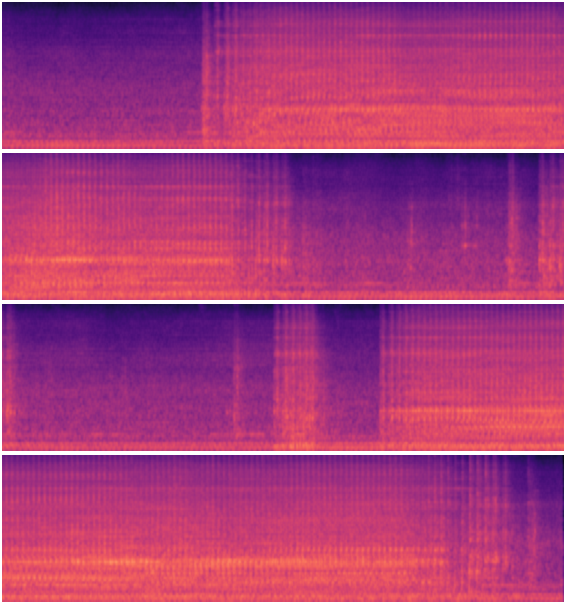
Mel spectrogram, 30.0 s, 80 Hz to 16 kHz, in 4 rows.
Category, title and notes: Soundscapes > Urban
A pneumatic drill on a building site, recorded from a second story window via Zoom H2n. The drill runs in short bursts, breaking up concrete, a small cement mixer runs in the background. The drilling stops briefly, before continuing.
